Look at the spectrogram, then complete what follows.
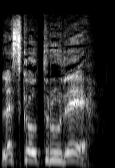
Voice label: misc directional, coach, survivor voice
